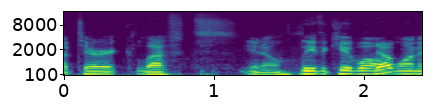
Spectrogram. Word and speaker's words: Tarek: He was giving me a really good drill to, how Tarek left, leave the cue ball at one end,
